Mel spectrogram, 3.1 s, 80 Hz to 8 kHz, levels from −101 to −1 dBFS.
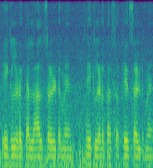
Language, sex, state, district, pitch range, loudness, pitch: Hindi, male, Madhya Pradesh, Katni, 110-115 Hz, -18 LUFS, 115 Hz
